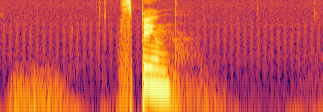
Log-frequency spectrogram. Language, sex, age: Swedish, female, 21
